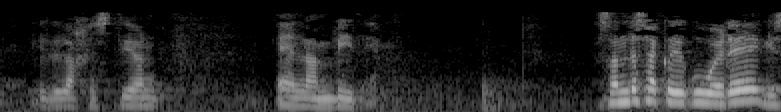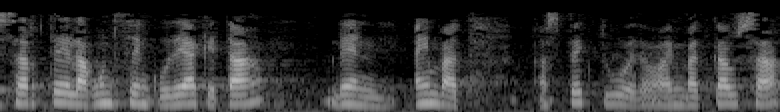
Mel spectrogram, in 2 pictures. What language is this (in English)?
Basque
